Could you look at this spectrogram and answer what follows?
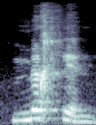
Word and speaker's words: München: So, I don't even know how to pronounce it. Hofbräu. It's Hofbräu. München. No. München.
